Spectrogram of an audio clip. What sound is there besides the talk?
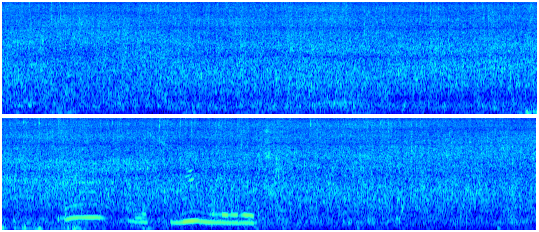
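gushing water of a stream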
